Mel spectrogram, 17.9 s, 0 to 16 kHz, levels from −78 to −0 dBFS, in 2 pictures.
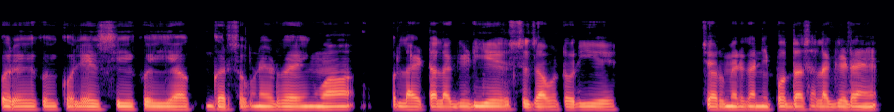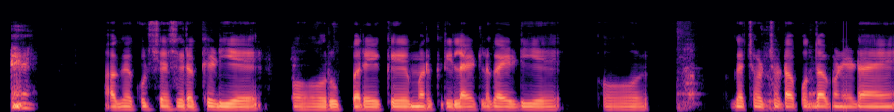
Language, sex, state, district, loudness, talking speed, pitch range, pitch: Marwari, male, Rajasthan, Churu, -19 LUFS, 140 wpm, 95-100 Hz, 95 Hz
